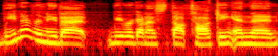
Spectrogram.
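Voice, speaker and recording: A woman with an American accent at medium pitch, over noticeable background noise. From US South, Mississippi. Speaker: student. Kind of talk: casual chat.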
